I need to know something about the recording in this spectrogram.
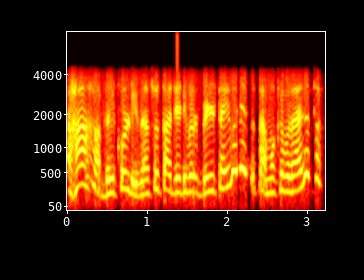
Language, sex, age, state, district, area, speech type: Sindhi, female, 45-60, Uttar Pradesh, Lucknow, rural, conversation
